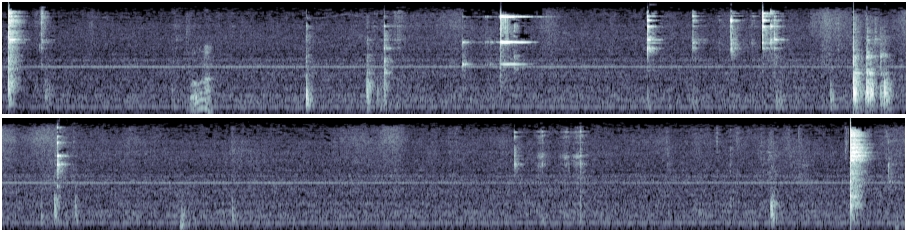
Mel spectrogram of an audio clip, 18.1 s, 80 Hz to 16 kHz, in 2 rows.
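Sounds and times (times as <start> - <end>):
steel tools clinking: 4.6 - 5.4.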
